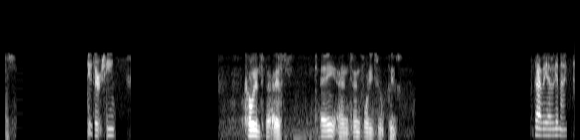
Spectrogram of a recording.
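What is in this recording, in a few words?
Raleigh Police Northeast District Dispatch, p25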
